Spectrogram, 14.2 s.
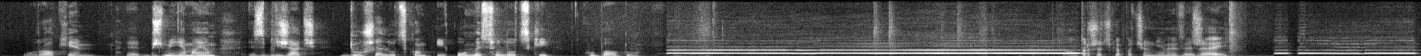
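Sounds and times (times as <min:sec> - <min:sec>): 
speech: 0:00.2 - 0:06.5, 0:10.8 - 0:12.5
single organ pipe holding a steady tone: 0:06.6 - 0:11.0, 0:12.7 - 0:14.2.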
